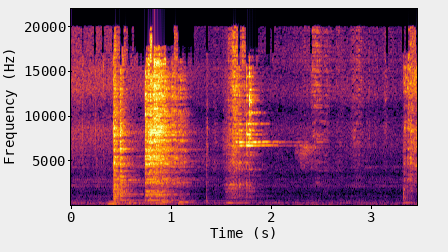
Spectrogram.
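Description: A metal spoon clinks and scrapes against a pot while raw mango pickle is stirred, a few bright clattering bursts separated by short pauses, close and alone.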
